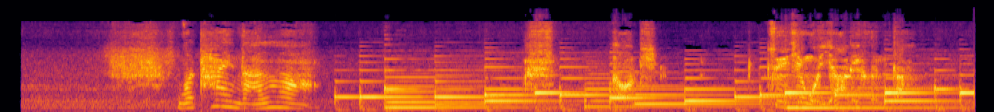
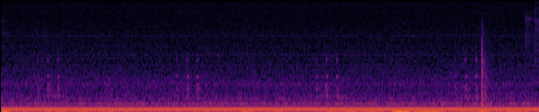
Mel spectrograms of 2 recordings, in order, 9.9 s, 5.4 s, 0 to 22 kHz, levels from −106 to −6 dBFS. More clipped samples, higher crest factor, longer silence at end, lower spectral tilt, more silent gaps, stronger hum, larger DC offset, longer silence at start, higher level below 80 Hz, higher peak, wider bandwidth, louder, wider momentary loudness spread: neither; about the same, 14 dB vs 14 dB; first, 0.2 s vs 0 s; second, -4 dB/octave vs -8 dB/octave; neither; neither; neither; first, 0.2 s vs 0 s; first, -56 dBFS vs -66 dBFS; first, -6 dBFS vs -34 dBFS; first, 13 kHz vs 7.4 kHz; first, -18 LUFS vs -52 LUFS; first, 7 LU vs 1 LU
